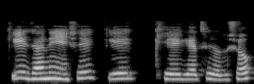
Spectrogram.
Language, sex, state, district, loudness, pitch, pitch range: Bengali, female, West Bengal, Kolkata, -19 LUFS, 260 Hz, 245-270 Hz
